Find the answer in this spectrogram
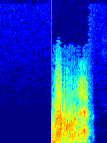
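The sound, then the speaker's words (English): A short, wet squelching squirt, like glue being squeezed out of a bottle, lasting about half a second. It is fairly loud, with nothing else around it. “Glue.”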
